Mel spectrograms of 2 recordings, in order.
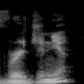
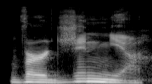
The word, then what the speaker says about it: Virginia: or in this word, Virginia. Okay, not Virginia. Okay, don't end it too much. Make the sound a little bit longer.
